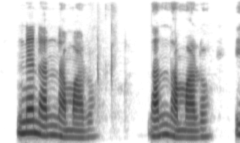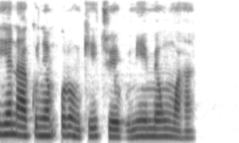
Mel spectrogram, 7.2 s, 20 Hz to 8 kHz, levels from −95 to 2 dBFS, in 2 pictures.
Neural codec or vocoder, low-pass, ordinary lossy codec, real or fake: none; none; none; real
